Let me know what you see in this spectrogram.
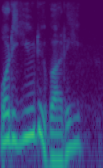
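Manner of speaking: patronizing, talking-down tone. Retelling a guy at an event questioning the photographer: imitating a condescending tone. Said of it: "kinda condescending".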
